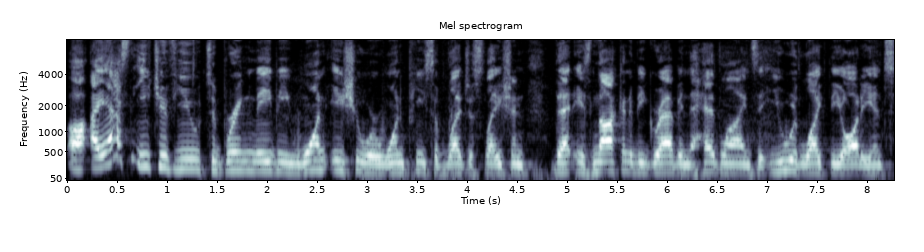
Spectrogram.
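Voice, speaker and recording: In an unremarkable speaking voice, a man talks at a moderate pace with hardly any pauses. His pitch is fairly high, with ordinary pitch variation. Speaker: moderator. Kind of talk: panel discussion moderating. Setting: studio.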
